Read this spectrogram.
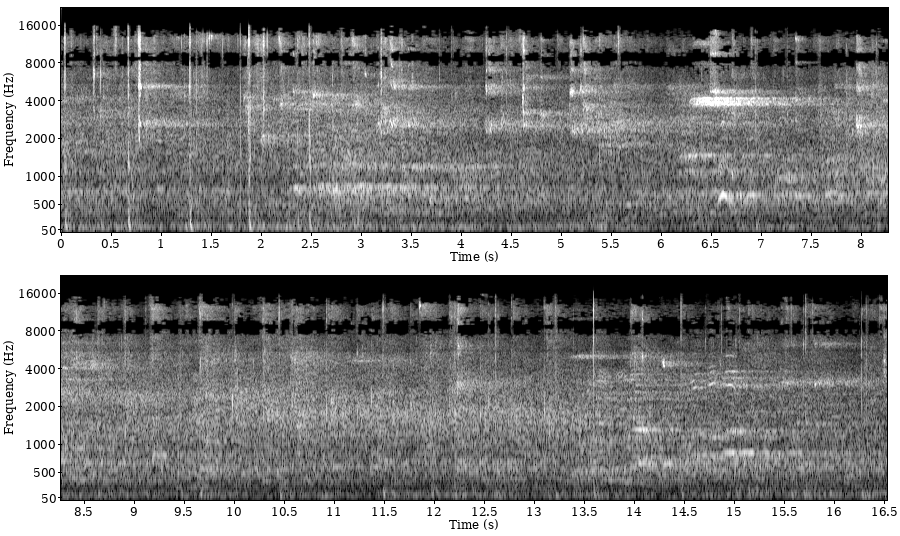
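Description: Sneakers squeak on a hardwood court.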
